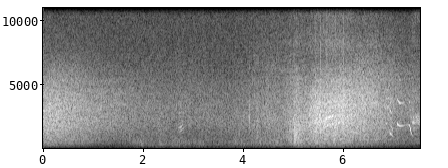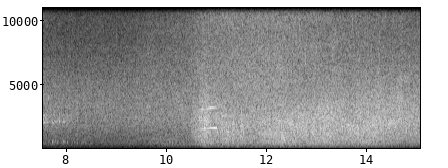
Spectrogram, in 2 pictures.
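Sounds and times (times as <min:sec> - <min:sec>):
sea surf breaking on beach: 0:00.0 - 0:15.0
baby squealing: 0:06.8 - 0:07.8, 0:10.6 - 0:11.2.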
